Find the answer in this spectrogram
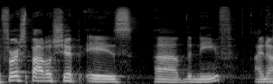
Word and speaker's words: Neve: The first battleship is uh the Nev. I know how to pronounce Neve.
